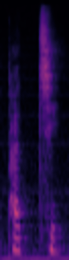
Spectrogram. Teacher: 티읕이 이를 만났으니까 구개음화가 된다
